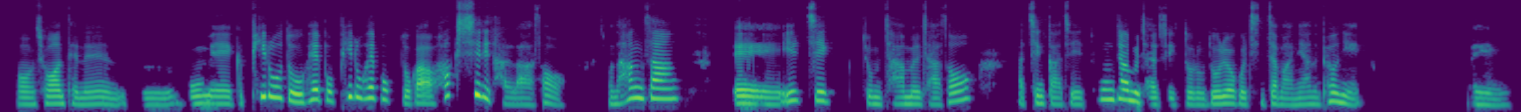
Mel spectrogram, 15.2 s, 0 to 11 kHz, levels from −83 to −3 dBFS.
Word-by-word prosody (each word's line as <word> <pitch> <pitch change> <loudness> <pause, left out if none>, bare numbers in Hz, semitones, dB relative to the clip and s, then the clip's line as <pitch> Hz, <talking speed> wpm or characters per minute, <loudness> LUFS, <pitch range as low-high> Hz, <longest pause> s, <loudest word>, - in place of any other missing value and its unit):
어 160 -1 -3
저한테는 160 -3 -2
그 150 +1 -7
몸에 170 -1 0
그 - - -10
피로도 310 -12 +5
회복 255 -4 +3
피로 335 -3 +3
회복도가 260 - +2
확실히 360 -1 +5
달라서 155 - -7 0.4
저는 165 +1 -4
항상 290 -1 +4 0.6
예 165 -3 +4
일찍 235 0 0 0.3
좀 165 -2 -4
잠을 160 0 -3
자서 215 - -2 0.4
아침까지 155 -4 -4
통잠을 270 -3 +5
잘 155 -6 -5
수 155 - -15
있도록 150 0 -6
노력을 165 0 +2
진짜 165 - -4
많이 150 0 -6
하는 155 0 -7
편이에요. 190 -10 0 1.1
네. 145 -2 -6
170 Hz, 250 characters per minute, -27 LUFS, 155-245 Hz, 1.1 s, 피로도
